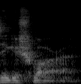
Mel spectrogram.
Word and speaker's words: Sighișoara: Vlad the Impaler was born in a city, a walled city, called Sighișoara. It's in the heart of Transylvania. It is not spelled like it sounds, but the proper pronunciation is Sighișoara.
